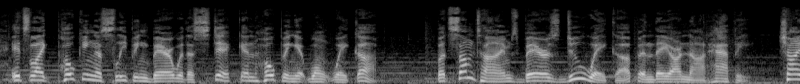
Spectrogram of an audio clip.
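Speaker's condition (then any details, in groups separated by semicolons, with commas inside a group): No condition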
